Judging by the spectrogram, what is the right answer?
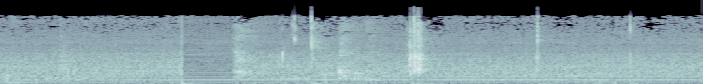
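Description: Steady electrical hum under room noise, broken by a handful of short clicks and taps, the loudest about four seconds in.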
